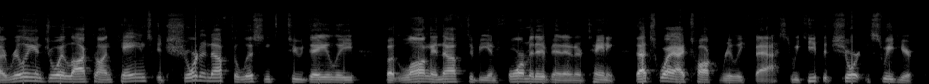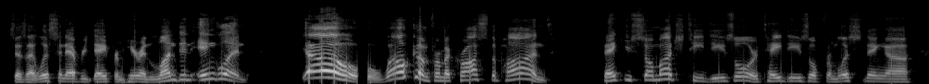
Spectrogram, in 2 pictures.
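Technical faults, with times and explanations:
0.11 to 18.45 s, periodic USB or driver dropouts: about half a millisecond is skipped every 0.124 s. This gives steady ticks wherever speech is present.
1.92, 8.02 and 17.1 s, dropped buffer (overrun): a jump forward, with about 20 ms of speech missing. The likely cause is samples overwritten before they were collected.
2.77 to 2.88 s and 12.86 to 12.97 s, gap at a join of encoded pieces: gaps of 115 and 112 ms, 10 s apart. The encoder's start delay and end padding remain at each join.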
